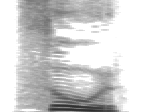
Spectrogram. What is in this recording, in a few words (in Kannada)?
"ಸೊರ", Kannada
